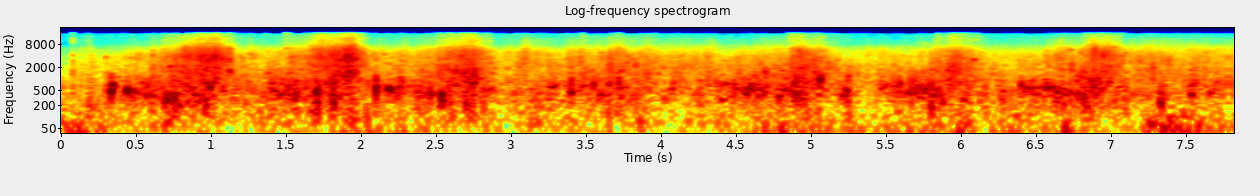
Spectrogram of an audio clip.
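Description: Footsteps wading through marsh water and reeds, splashing and swishing about once a second.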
